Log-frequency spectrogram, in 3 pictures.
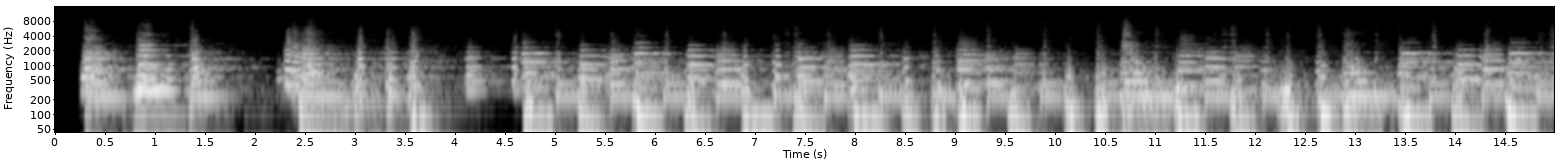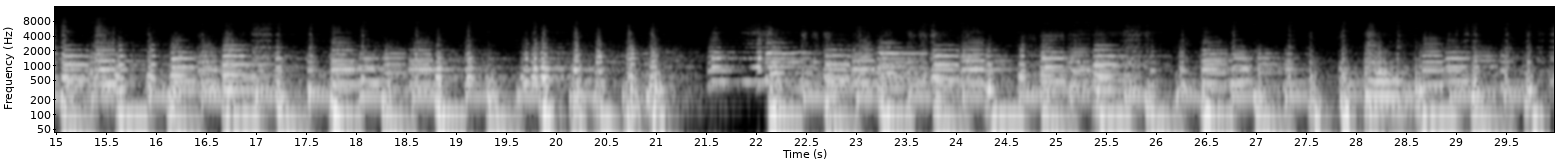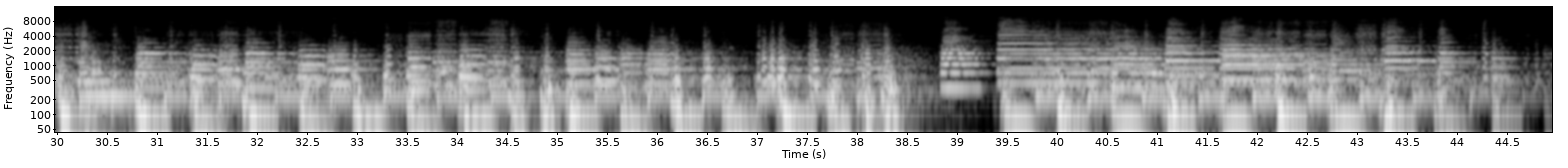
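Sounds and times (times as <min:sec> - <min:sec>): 
polka music: 0:00.2 - 0:44.9.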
